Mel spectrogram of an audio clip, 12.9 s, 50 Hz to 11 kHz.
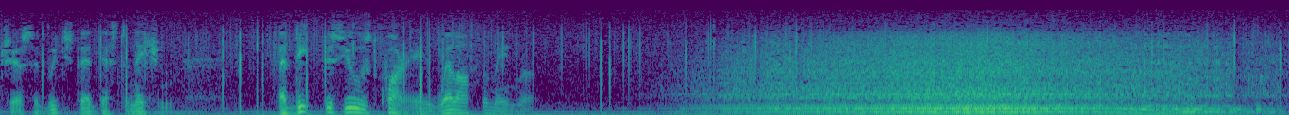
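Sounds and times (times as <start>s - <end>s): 
speech: 0.1s - 1.9s, 2.8s - 5.4s
car engine idling at the edge of a deep disused quarry: 6.7s - 12.8s.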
